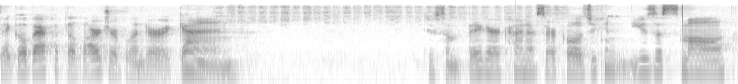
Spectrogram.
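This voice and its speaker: A woman's voice: on the low side, vocal fry. A young adult woman giving a casual drawing demonstration, explaining each step as she works, with many fillers. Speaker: art teacher. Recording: muffled lo-fi audio, faint room noise.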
